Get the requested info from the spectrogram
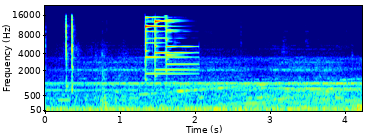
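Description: Two quick mouse clicks, then a bright bell ding from a subscribe-button sound effect, laid over a train's steady low running rumble. Under them a faint whine rises in pitch, like an electric train's motors as it gathers speed.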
